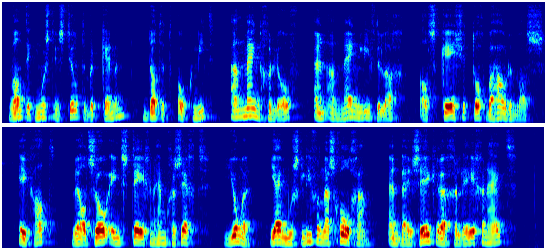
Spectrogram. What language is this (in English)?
Dutch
